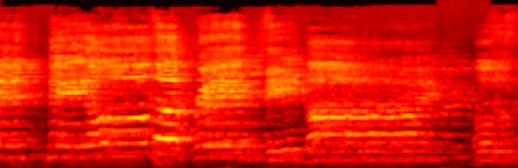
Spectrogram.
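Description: Church congregation singing a hymn unaccompanied, in slow, long-held notes.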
